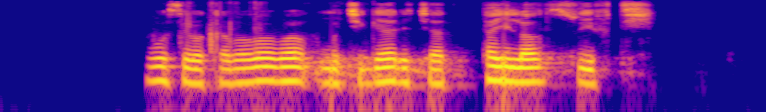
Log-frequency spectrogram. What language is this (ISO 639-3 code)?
kin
